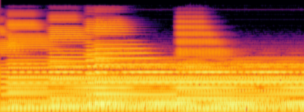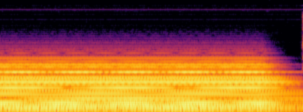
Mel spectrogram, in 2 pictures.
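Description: VCV Rack software lead synth, a short-pulse square wave blended with a triangle wave an octave down, playing a chord. Notes come in one after another over the first two seconds, ring together, then fade out in a release tail near the end. The notes sounding at once show the synth is now set to polyphonic.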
